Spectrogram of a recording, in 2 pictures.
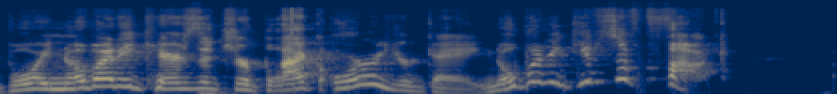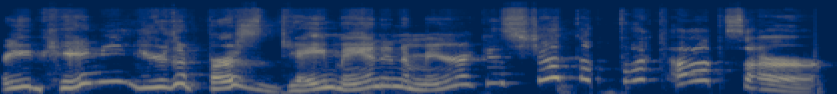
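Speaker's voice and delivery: high mock scolding; scolding retort. Streamer imagining scolding Smollett, in a high mock scold. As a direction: tell him off in a squeaky scold. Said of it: "I was like".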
